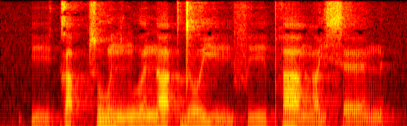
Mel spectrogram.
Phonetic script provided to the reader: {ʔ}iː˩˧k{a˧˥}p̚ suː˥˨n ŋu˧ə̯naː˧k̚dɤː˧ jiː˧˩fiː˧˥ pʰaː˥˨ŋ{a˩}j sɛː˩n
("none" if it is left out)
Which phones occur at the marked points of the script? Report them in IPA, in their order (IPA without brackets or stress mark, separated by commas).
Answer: ʔ, a˧˥, a˩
